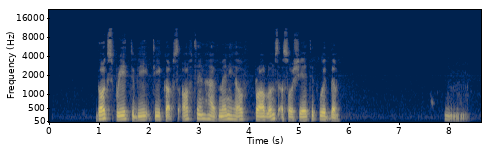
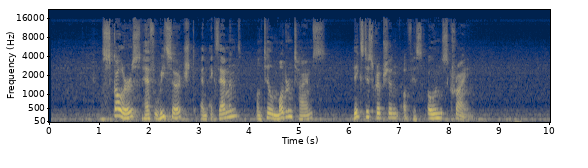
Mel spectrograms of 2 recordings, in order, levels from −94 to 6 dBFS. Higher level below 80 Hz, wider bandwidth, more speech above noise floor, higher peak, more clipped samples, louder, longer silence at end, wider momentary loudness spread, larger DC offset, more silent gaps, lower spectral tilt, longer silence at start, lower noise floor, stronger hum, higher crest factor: second, -62 dBFS vs -52 dBFS; second, 9.2 kHz vs 16.5 kHz; first, 60 dB vs 26 dB; about the same, -2 dBFS vs -2 dBFS; neither; about the same, -21 LUFS vs -20 LUFS; first, 0.45 s vs 0.2 s; about the same, 16 LU vs 15 LU; neither; neither; first, -8.5 dB/octave vs -6 dB/octave; first, 0.95 s vs 0.3 s; first, -80 dBFS vs -45 dBFS; neither; about the same, 20 dB vs 18 dB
